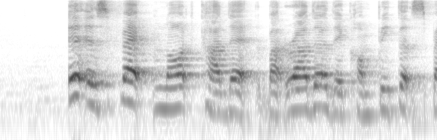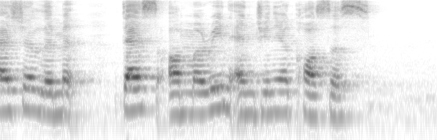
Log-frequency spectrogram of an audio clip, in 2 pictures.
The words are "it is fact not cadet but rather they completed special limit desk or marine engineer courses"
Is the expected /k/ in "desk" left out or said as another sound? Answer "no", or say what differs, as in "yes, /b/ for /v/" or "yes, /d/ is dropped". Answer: yes, /k/ is dropped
